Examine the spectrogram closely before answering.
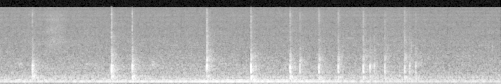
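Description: Near silence: a faint steady low hum, with scattered soft clicks from about half a second in until shortly after six seconds.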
